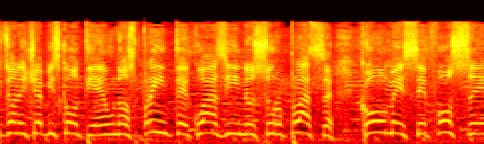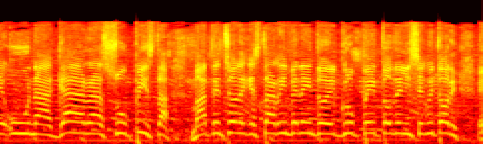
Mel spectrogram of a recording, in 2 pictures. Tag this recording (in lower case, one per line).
radio
speech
